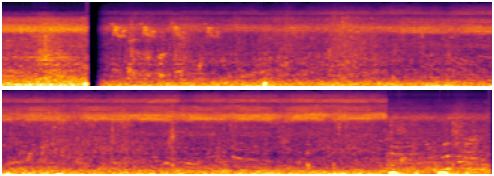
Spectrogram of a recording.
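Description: Small waves lap gently on a pebbly shore.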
